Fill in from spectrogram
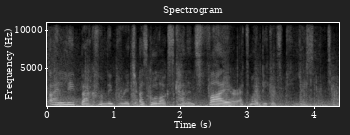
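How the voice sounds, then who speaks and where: A woman's voice: mid-range voice, moderate pace, lightly acted. A woman playing a resolute alien military commander in an audio drama, grave and firm in both narration and orders. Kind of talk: audio drama acting with first-person narration. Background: music score under the voice.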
